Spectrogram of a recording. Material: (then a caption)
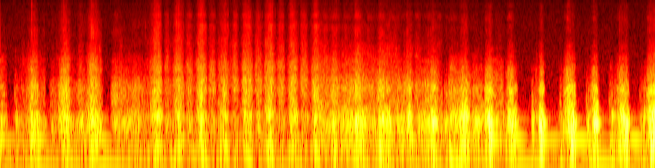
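Foam. Fingertips and short nails of both hands rapidly scratch the sides and top of a black foam windscreen covering a silver condenser microphone. The result is a dense, uneven run of muffled, boomy scratching bursts, heavy in the low end, that grow slightly louder toward the end.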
